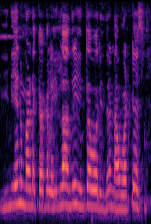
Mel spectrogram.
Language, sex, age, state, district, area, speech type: Kannada, male, 45-60, Karnataka, Bangalore Rural, rural, spontaneous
